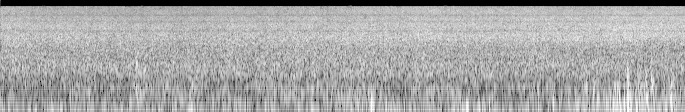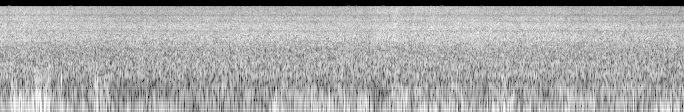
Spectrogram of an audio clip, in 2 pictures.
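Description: Steady rush of the Arkansas River's high, muddy rapids, with a low rumble underneath.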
